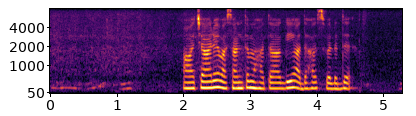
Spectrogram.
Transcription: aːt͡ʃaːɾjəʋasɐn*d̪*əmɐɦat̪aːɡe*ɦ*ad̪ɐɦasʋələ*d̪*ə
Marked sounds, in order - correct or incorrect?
incorrect, incorrect, correct

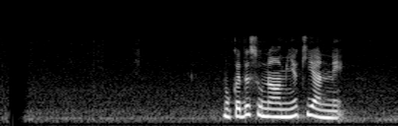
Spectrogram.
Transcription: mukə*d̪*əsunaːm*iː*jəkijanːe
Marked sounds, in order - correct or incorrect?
correct, incorrect

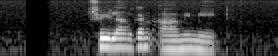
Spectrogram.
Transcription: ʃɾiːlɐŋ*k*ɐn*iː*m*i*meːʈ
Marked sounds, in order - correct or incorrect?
correct, incorrect, correct

